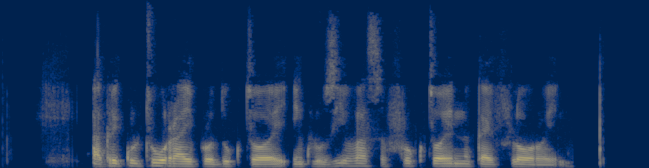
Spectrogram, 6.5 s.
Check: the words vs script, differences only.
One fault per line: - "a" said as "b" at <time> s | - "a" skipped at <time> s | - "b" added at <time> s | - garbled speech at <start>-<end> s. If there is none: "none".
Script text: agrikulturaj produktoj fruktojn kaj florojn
- "inkluzivas" added at 3.0 s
